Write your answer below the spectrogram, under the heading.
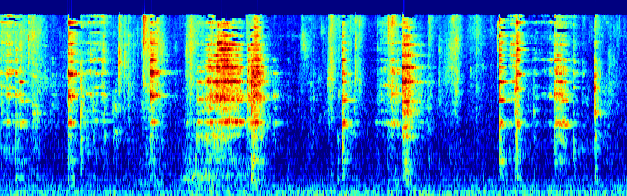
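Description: Metal spoons and forks clinking against ceramic plates and bowls as people eat: irregular clinks, busiest about two seconds in.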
